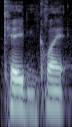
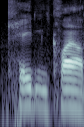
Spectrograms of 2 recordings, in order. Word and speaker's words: Kaden Clint: strike on that one see if Kaden Clint can't uh I keep saying Caden clown I keep saying it wrong see if he can't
